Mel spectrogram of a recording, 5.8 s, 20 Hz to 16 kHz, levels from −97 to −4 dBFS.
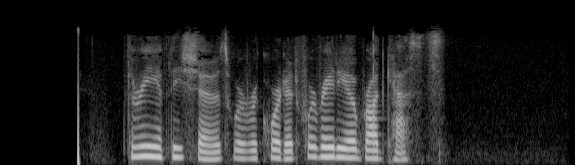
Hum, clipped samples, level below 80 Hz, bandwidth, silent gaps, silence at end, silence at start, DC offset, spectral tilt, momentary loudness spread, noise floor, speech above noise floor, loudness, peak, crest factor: none; under 0.1%; -58 dBFS; 8.6 kHz; none; 1.35 s; 0.75 s; under 0.1%; -6.5 dB/octave; 11 LU; -75 dBFS; 45 dB; -31 LUFS; -8 dBFS; 26 dB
